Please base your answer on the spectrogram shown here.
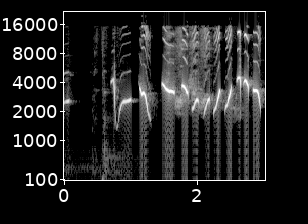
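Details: Lombok prinia (prenjak daun, NTB), an eager singer day and night: one deep swooping whistle, a falling note, then a brisk string of clear rising and falling whistles, each about a tenth of a second long.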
